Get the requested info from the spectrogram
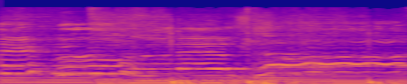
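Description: A song sung live with a band behind it; the singer holds notes with a wavering vibrato.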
